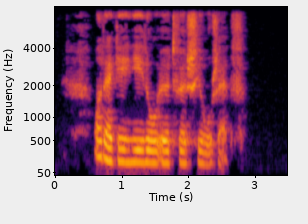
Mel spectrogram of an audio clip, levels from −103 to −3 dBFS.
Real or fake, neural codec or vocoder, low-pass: real; none; 7.2 kHz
